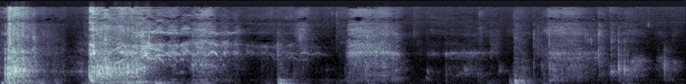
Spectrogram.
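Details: Puppy at play indoors giving short yelps and whiny grunts in uneven bursts, a loud opening cry, then scattered brief squeaks and huffs with quiet gaps in a small room.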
